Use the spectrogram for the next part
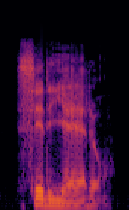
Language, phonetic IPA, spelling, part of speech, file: Occitan, [seˈɾjɛɾo], cerièra, noun, LL-Q942602-cerièra.wav
- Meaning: cherry (fruit)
